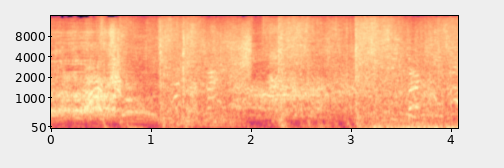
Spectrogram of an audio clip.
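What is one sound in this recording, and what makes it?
A sword swishes and strikes with a sharp clash.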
